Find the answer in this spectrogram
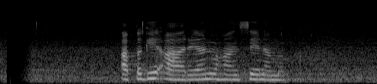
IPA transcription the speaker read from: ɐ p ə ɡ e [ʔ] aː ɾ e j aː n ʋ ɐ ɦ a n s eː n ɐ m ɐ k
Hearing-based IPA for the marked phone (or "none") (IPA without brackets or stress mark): ʔ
